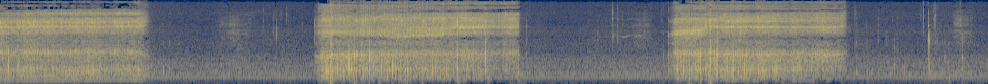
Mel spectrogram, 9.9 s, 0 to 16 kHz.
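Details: Sleeping father snoring beside a smiling baby: loud rasping breath noises of 1.5–2 seconds each, about three per ten seconds, with quiet gaps; snoring.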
